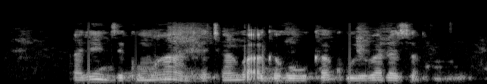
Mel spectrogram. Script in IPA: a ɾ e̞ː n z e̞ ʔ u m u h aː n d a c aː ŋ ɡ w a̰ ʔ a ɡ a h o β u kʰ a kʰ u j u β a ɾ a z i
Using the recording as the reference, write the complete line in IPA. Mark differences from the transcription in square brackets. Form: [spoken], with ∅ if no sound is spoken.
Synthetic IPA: a ɾ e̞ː n z e̞ [k] u m u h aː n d a c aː ŋ ɡ w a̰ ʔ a ɡ a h [u] β u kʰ a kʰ u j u β a ɾ a z [a]

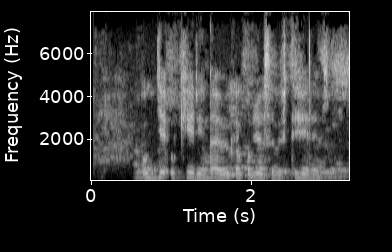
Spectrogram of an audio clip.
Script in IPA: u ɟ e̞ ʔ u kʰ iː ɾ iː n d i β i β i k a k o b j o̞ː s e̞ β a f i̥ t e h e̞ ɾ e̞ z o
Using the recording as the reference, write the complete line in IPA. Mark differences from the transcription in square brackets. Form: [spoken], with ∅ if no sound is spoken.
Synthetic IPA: u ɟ e̞ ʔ u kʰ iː ɾ iː n d [a] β i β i k a k o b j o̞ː s e̞ β [i] f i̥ t e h e̞ ɾ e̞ z o

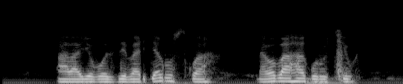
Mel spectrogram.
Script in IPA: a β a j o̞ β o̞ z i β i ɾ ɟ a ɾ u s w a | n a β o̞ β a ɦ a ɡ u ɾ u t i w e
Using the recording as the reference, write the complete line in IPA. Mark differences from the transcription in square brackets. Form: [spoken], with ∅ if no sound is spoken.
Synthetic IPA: a β a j o̞ β o̞ z i β [a] ɾ ɟ a ɾ u s w a | n a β o̞ β a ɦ a ɡ u ɾ u [c] i w e

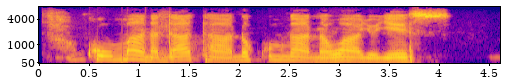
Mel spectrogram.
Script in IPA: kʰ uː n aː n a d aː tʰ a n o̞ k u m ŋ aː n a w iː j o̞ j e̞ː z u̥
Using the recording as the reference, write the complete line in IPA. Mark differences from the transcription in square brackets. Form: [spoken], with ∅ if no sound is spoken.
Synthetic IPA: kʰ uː [m] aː n a d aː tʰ a n o̞ k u m ŋ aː n a w [aː] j o̞ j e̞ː [s] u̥

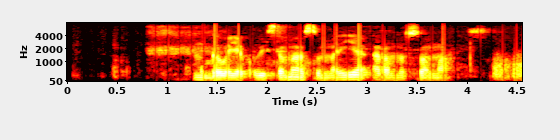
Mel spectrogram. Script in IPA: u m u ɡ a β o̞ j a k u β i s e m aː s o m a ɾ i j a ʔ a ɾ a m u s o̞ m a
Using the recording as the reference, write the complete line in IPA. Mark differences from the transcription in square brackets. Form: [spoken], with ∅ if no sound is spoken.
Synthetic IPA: u m u ɡ a β o̞ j a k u β i s [a] m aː s o m a ɾ i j a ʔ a ɾ a m u s o̞ m a

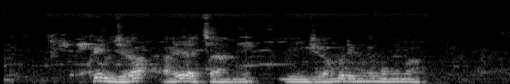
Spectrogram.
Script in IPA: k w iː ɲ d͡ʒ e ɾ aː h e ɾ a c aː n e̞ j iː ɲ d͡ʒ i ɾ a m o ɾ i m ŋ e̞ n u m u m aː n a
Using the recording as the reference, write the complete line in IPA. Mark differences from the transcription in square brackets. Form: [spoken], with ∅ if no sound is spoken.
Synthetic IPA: k w iː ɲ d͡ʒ [i] ɾ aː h e ɾ a c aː n e̞ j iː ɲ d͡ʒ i ɾ a m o ɾ i m ŋ e̞ [m] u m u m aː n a

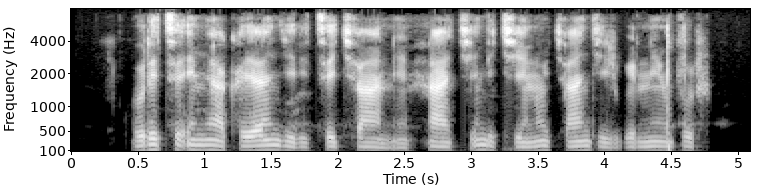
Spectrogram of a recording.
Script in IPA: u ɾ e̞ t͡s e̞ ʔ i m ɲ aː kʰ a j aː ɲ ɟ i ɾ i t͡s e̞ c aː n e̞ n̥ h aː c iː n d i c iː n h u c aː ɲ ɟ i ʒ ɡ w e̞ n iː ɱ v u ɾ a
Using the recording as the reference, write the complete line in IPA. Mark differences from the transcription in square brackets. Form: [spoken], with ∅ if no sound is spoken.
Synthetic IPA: u ɾ e̞ t͡s e̞ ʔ i m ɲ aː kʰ a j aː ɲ ɟ i ɾ i t͡s e̞ c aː n e̞ n̥ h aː c iː n d i c iː n h u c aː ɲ ɟ i ʒ ɡ w e̞ n iː ɱ v u ɾ a

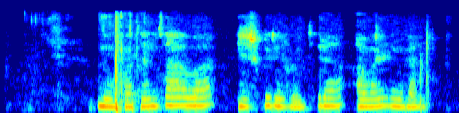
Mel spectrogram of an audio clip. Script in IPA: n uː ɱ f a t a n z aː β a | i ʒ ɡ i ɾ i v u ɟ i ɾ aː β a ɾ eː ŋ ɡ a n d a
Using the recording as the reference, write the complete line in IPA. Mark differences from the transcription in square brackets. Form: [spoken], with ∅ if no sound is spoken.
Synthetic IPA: n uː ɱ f a t a n z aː β a | i ʒ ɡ i ɾ i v u ɟ i ɾ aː β a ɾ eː ŋ ɡ a n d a

